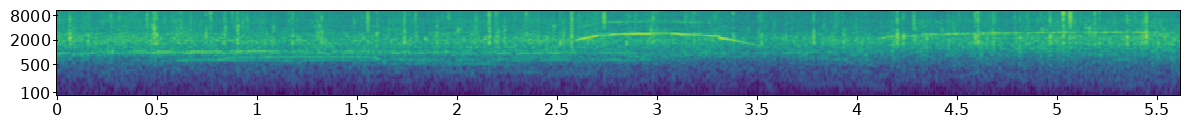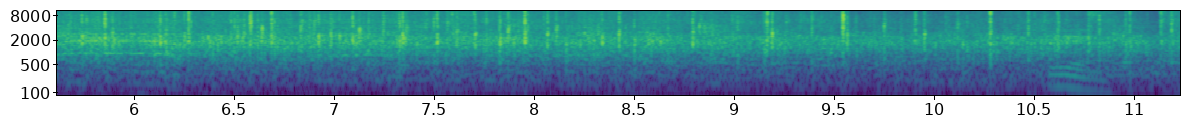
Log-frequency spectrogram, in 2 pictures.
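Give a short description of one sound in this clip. A large audience murmurs and chatters.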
